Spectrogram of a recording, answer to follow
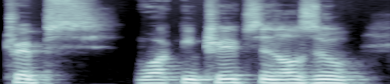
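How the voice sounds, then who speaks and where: Brief: middle-aged Norwegian-accented man, guest on an interview, mid pitch, hesitant and full of restarts. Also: completely flat delivery. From Norway. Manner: halting, many restarts and fillers. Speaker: guest, company cofounder. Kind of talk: casual interview chat.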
